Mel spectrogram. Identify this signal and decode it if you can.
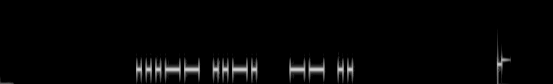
Morse code, heard as a keyed tone, about 25 wpm, 700 Hz. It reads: 3F MI
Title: Field Day Exchanges - 25wpm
